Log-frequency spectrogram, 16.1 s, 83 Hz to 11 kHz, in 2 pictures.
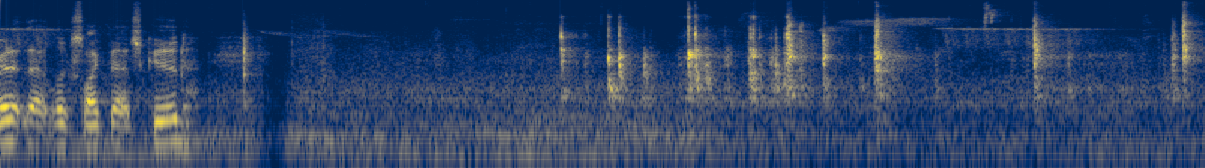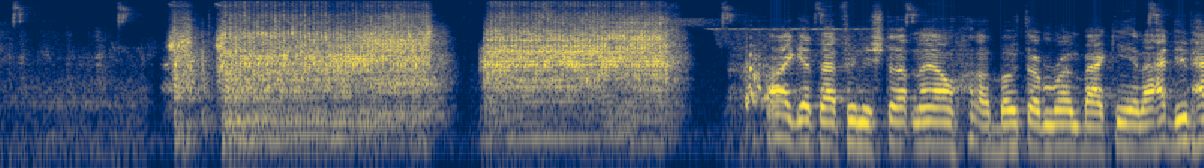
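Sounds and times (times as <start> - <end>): cordless power tool running: 9.2 - 12.6.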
